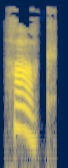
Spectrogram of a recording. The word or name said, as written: hoc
